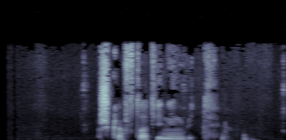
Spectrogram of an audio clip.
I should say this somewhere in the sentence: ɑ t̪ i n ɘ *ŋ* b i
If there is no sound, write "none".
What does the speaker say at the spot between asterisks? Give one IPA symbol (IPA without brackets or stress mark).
ŋ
